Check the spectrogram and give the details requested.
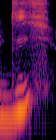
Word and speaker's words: ghee: peut-être déjà entendu parler alors ça s'écrit gh2 eu parfois g h i rien à voir avec le gui j'ai eu un vous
